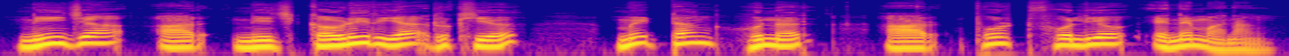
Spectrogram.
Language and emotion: Santali, neutral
